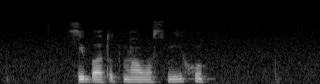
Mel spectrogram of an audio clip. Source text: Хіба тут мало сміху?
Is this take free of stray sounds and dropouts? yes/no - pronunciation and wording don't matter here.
yes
